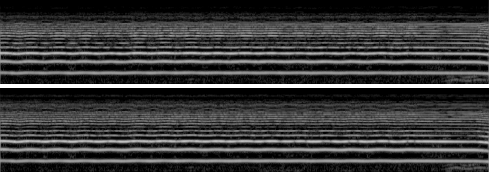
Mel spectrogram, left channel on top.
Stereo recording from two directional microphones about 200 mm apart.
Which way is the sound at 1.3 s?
15° left (ahead or behind).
